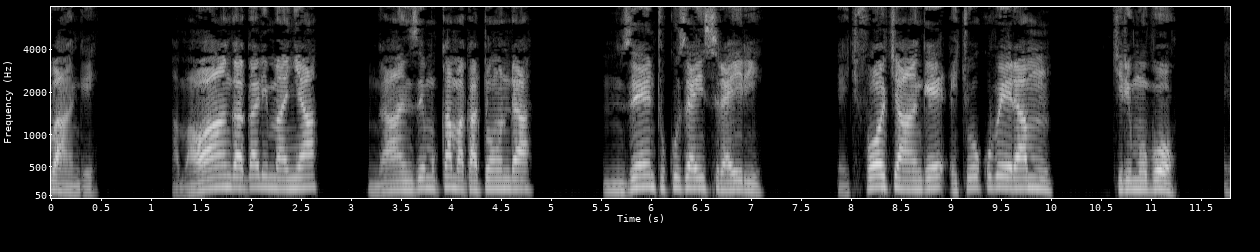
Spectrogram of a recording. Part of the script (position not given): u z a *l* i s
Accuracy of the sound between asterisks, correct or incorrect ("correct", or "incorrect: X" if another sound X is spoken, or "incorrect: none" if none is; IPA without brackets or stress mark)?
incorrect: none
